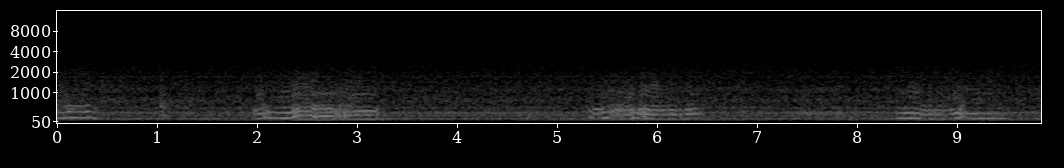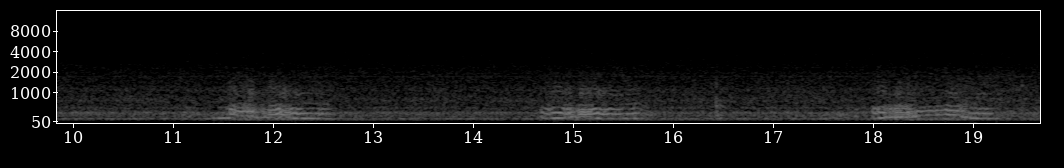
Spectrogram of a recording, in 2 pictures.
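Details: Female house cat in deep sleep indoors, snoring loudly: each rough, buzzy inhaled snore lasts about a second and recurs roughly every three seconds, steady and even, with quiet breathing between.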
